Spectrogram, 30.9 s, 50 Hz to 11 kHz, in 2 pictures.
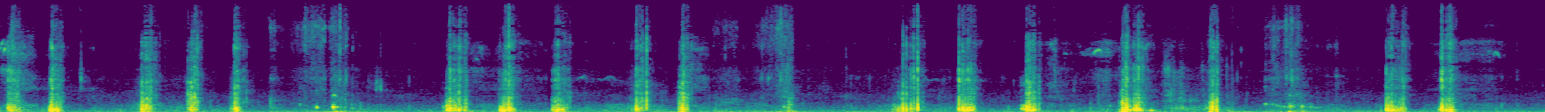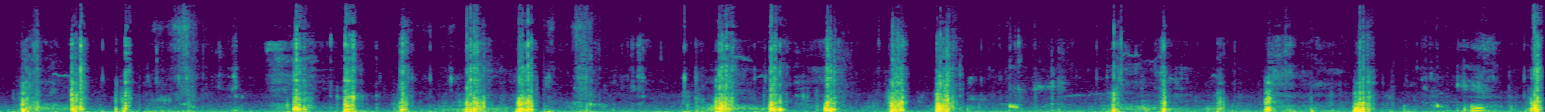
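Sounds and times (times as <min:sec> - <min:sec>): teeth crunching ice: 0:00.0 - 0:07.2, 0:08.8 - 0:30.9
soft chewing: 0:00.0 - 0:30.9.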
